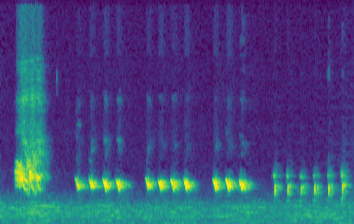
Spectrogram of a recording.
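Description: A small bird chirps in quick rhythmic bursts of bright, high notes, repeated in short clusters against a quiet background.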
